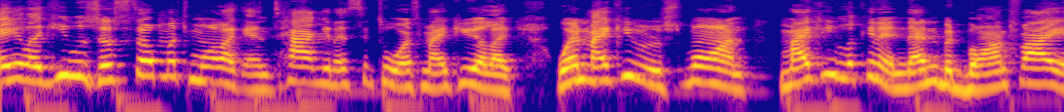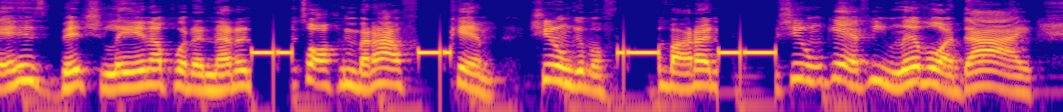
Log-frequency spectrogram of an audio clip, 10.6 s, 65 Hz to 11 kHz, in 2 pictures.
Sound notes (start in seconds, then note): 6.6 beep; 8.4 beep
